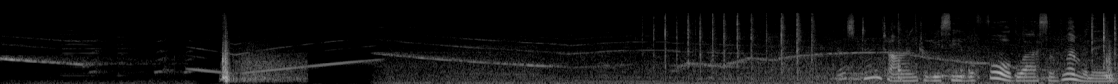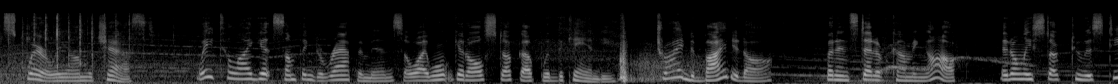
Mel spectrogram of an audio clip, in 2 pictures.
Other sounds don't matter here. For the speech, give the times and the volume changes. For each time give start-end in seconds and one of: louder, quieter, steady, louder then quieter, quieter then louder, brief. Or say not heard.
8.3-22.3 steady.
